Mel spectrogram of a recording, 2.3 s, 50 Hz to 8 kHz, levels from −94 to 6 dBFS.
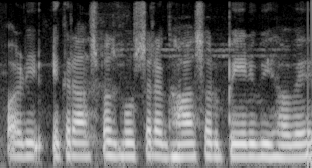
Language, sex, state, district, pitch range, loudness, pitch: Bhojpuri, female, Bihar, Gopalganj, 185-195 Hz, -12 LUFS, 190 Hz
